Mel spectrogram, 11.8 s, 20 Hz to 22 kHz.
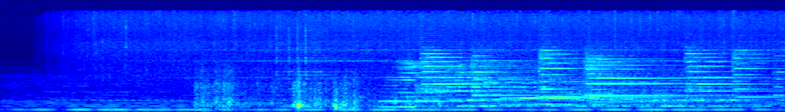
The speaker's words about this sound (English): The date was 14th of November, 1864. It was a dull, rainy day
